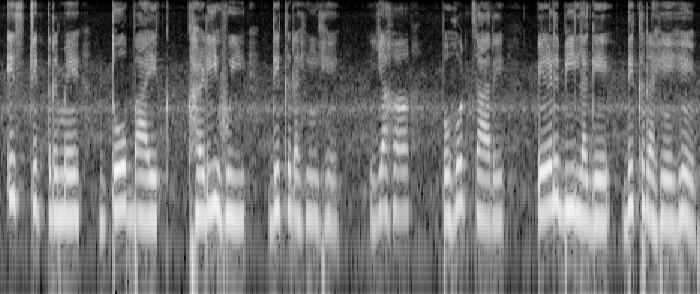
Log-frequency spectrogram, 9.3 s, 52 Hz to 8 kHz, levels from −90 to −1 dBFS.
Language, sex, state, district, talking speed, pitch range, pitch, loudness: Hindi, female, Madhya Pradesh, Bhopal, 120 wpm, 190-225 Hz, 200 Hz, -15 LUFS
